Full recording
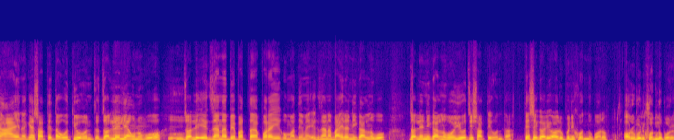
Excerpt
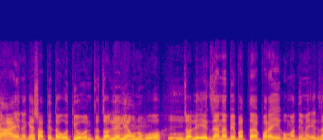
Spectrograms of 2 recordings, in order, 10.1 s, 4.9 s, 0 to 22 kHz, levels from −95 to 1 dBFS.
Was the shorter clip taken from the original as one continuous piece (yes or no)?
yes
